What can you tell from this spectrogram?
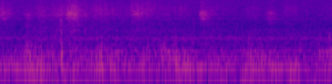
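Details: Tommy, a pet cat, purring while snuggling with his owner; a steady low rumble breaks into short pulses, with soft breathy hisses about once a second, in a quiet indoor setting.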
